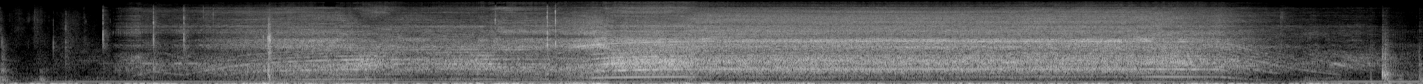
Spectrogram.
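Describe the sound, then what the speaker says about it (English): A hair dryer whirs steadily at close range, blowing paint across a fluid art pour, its airflow roar swelling louder midway and holding for several seconds before cutting off. "I'm going to blow it down with my hair dryer in the center"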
